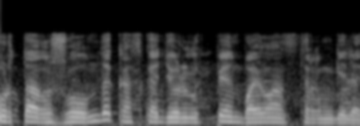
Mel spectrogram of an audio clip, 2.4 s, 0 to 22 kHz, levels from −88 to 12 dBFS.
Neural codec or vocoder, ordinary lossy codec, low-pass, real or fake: none; none; 7.2 kHz; real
